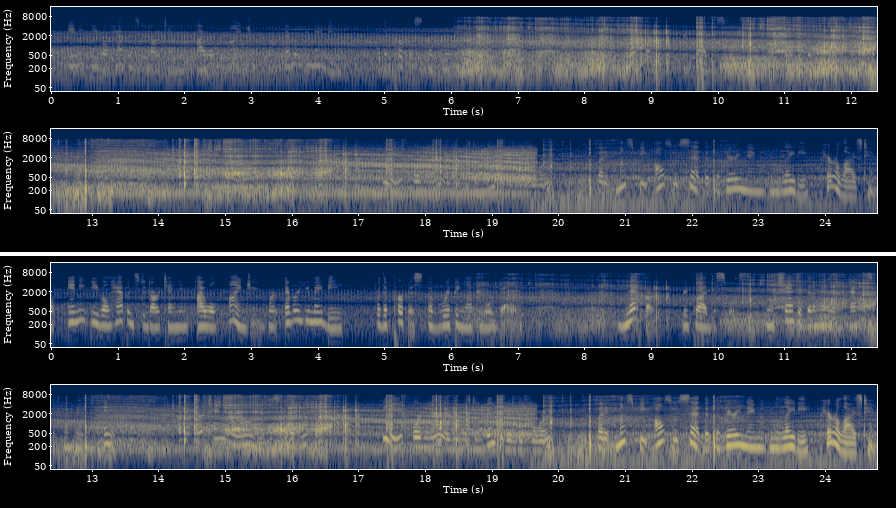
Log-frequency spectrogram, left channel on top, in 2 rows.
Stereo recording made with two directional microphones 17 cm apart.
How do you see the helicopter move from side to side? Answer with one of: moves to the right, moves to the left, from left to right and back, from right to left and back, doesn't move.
moves to the right.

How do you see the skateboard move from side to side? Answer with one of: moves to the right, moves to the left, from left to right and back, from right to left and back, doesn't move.
moves to the right.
